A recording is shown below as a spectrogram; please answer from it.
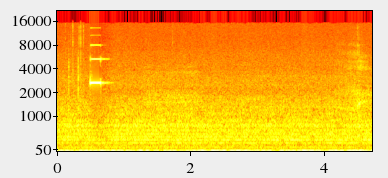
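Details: Mercury Thunderbolt 500 50 HP outboard during rebuild, setting secondary timing pickup; one short, clear high multimeter beep over faint room hum showing continuity.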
